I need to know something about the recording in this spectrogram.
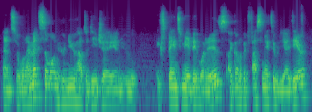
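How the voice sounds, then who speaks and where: A man in his late twenties, French-born and raised in Hong Kong, talking in a relaxed, thoughtful way as a DJ guest, with many fillers. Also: on the low side, fast talker. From France, raised in Hong Kong. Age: 20s. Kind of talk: casual interview.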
